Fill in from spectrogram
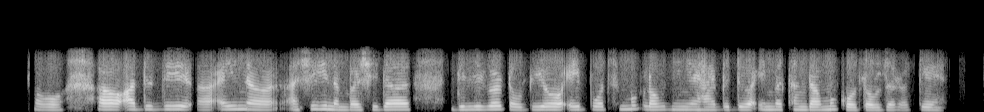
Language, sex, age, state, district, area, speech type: Manipuri, female, 18-30, Manipur, Churachandpur, rural, conversation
